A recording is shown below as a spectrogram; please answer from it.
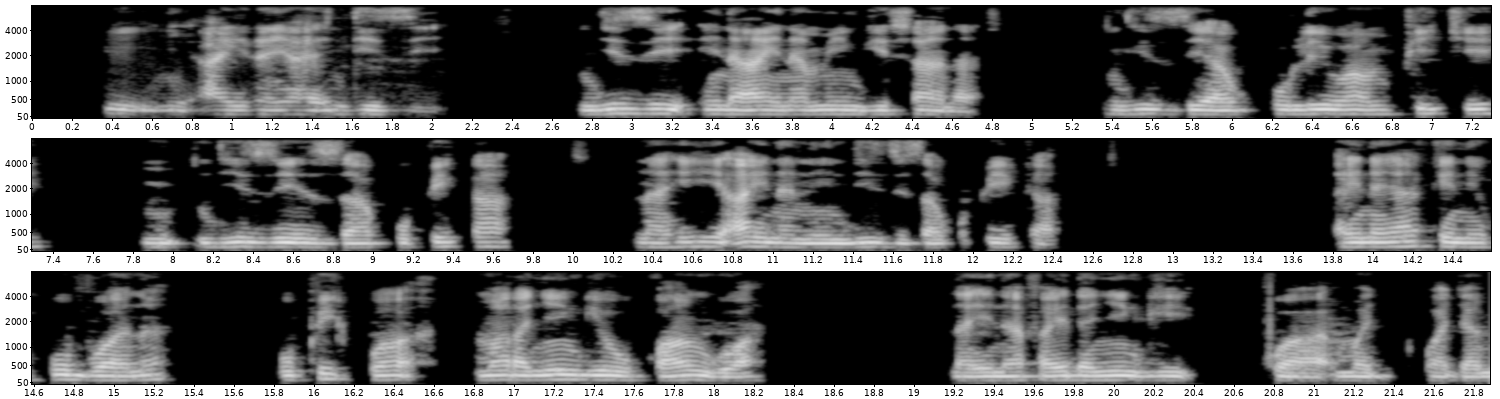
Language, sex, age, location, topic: Swahili, male, 36-49, Wajir, agriculture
